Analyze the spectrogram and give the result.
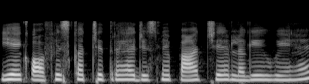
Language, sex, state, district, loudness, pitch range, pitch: Hindi, female, Punjab, Kapurthala, -17 LUFS, 205-230 Hz, 220 Hz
